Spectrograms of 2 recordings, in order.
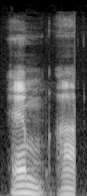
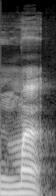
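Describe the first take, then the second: First: It is spelled out as separate letters. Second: It is pronounced as one single word. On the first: The speaker calls it right. "kita melafalkannya tetap M A" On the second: The speaker calls it wrong. "Kita tidak melafalkannya dengan ma"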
